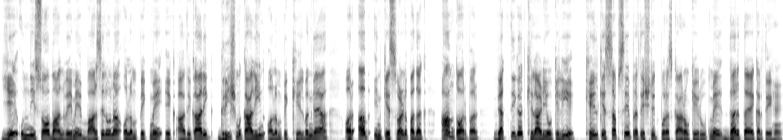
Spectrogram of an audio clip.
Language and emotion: Hindi, neutral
